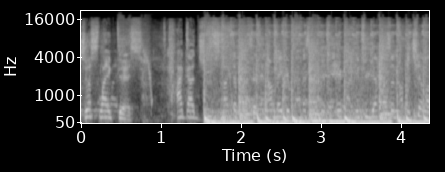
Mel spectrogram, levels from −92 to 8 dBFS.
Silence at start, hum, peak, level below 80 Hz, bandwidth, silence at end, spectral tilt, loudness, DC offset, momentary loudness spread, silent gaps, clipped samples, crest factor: 0 s; none; 0 dBFS; -16 dBFS; 19 kHz; 0 s; -3.5 dB/octave; -11 LUFS; under 0.1%; 6 LU; none; under 0.1%; 12 dB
